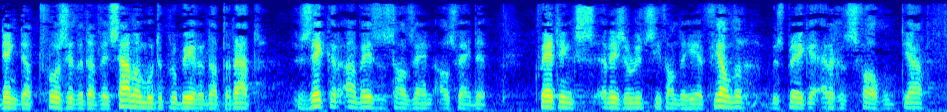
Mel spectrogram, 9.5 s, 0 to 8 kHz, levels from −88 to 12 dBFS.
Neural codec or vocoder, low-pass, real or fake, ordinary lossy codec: none; 7.2 kHz; real; MP3, 32 kbps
